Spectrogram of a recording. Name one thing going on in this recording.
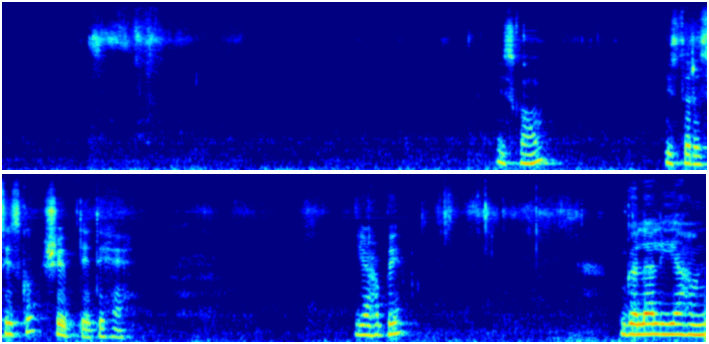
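Hands brush and rustle against fabric.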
